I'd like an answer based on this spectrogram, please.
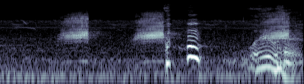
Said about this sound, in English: Do you hear that? Yeah, I know what you're thinking, but it's not me. There's a duck somewhere on the Moses display. It's not programmed in the sequence. It must be something down there.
